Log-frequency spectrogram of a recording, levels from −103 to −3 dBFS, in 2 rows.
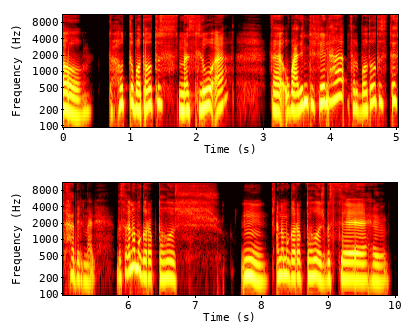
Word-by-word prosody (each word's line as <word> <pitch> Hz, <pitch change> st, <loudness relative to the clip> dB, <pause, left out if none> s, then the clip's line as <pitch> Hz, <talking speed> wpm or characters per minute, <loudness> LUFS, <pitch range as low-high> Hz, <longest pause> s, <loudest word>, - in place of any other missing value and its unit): آه، 175 Hz, -3 st, +3 dB, 0.3 s
تحط 250 Hz, +7 st, 0 dB
بطاطس 230 Hz, +3 st, 0 dB
مسلوقة 210 Hz, -, +3 dB, 0.6 s
ف -, -, -3 dB, 0.2 s
وبعدين 205 Hz, +8 st, +4 dB
تشيلها 270 Hz, +7 st, +2 dB
فالبطاطس 225 Hz, +7 st, -3 dB
تسحب 250 Hz, -8 st, -4 dB
الملح، 175 Hz, -3 st, -11 dB
بس 200 Hz, +4 st, -9 dB
أنا 310 Hz, +5 st, +4 dB
ما 300 Hz, -, +5 dB
جرّبتهاش، 195 Hz, -1 st, -3 dB, 0.9 s
إمم، 185 Hz, -6 st, +1 dB
أنا 220 Hz, -, +1 dB
ما 220 Hz, -1 st, -1 dB
جرّبتهاش 200 Hz, 0 st, -1 dB
بس 190 Hz, +2 st, -6 dB, 0.3 s
حلو. 170 Hz, 0 st, -7 dB
205 Hz, 120 wpm, -24 LUFS, 190-250 Hz, 0.9 s, ما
